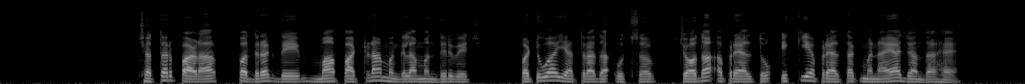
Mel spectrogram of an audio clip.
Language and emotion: Punjabi, neutral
